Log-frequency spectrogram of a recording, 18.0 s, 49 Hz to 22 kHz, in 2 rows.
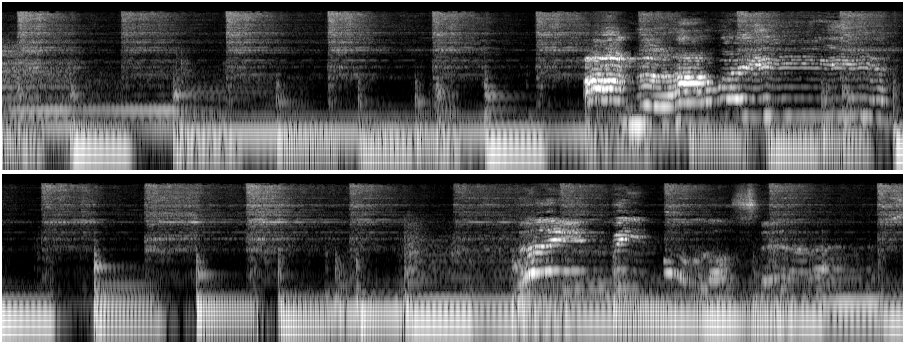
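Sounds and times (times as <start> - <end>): electric guitar: 0.0 - 15.7
drum kit: 0.0 - 18.0
electric bass line: 0.0 - 18.0
person singing: 5.8 - 9.0, 14.1 - 18.0.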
